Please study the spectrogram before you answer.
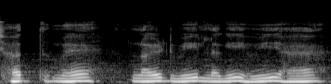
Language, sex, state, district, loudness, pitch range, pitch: Hindi, male, Uttar Pradesh, Saharanpur, -13 LUFS, 135-150 Hz, 140 Hz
